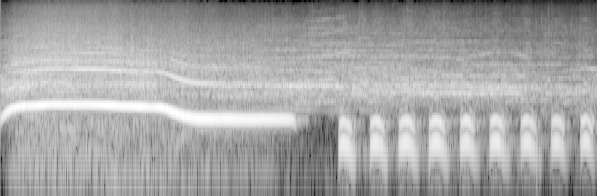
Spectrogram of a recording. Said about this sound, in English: On the count of three, can you all scream and like cheer as loud as you can? Kay. Yeah? All right, ready? One, two, three.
